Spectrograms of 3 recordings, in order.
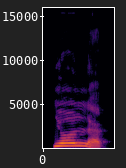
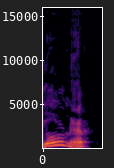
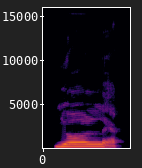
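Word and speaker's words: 열넷: yolul 13 yolset 14 yolet walaupun tulisannya yolnet tetapi ketika bacim R bertemu dengan Nien maka akan menjadi dibacanya bukan lagi yolnet tetapi menjadi yolet 15 yoldasot 16 Yol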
